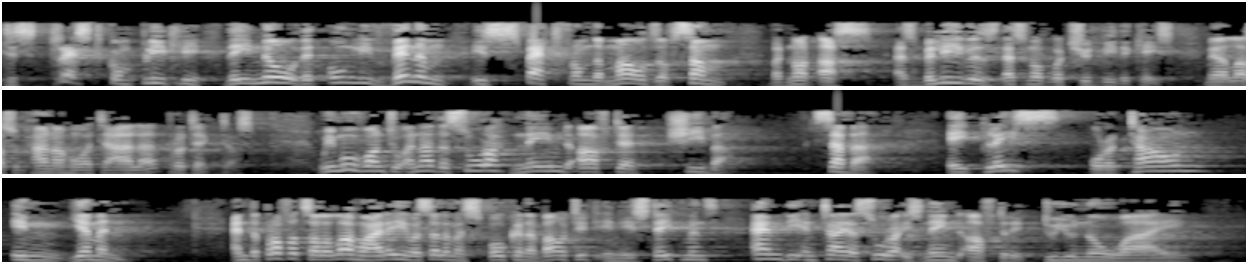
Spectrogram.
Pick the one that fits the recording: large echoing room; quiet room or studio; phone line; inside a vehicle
large echoing room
